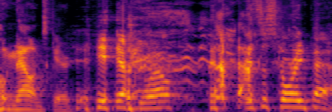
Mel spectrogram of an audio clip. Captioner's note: both laughing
